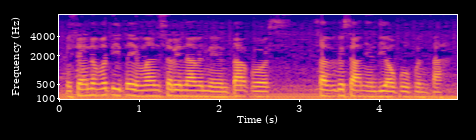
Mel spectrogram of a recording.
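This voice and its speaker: Over music in the background, a man with a very deep, low pitch talks at a very fast pace with fairly even intonation. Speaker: vlogger. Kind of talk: vlog. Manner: quieter, hushed.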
